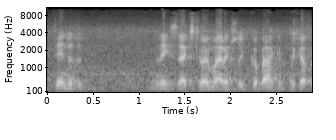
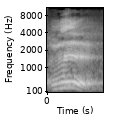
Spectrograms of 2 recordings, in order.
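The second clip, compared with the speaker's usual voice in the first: disgusted ugh; 9 semitones higher, 3 dB louder than usual. Retold or imitated. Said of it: "you look at that and go".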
